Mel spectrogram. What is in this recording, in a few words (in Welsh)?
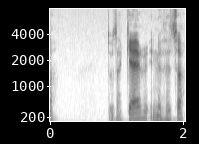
"ger" Welsh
